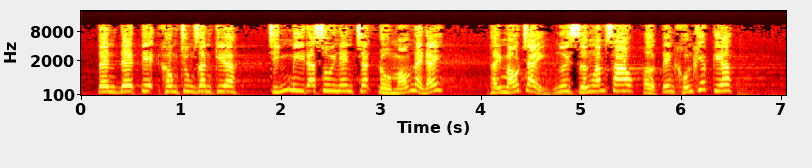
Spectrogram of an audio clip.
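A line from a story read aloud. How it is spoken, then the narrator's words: Furious shout. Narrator (Vietnamese): Lửa giận bốc lên ngùn ngụt, Thượng Chí quát lớn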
